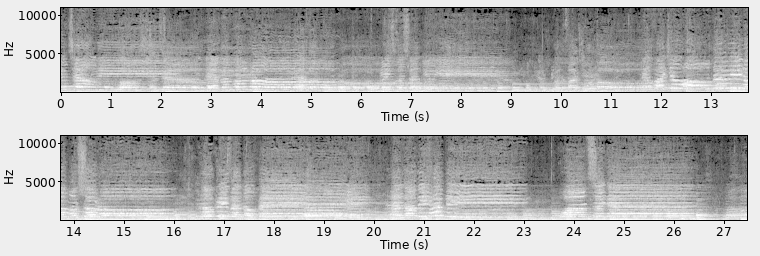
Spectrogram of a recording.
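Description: A choir singing a slow Christmas ballad over a musical backing with a bass line that moves every couple of seconds.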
